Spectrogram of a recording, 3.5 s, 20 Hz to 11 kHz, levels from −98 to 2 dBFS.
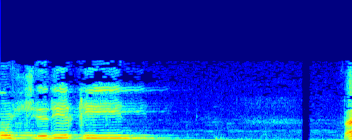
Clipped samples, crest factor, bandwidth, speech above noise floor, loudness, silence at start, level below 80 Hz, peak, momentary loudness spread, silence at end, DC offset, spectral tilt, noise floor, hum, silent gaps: under 0.1%; 22 dB; 6.6 kHz; 29 dB; -32 LUFS; 0 s; -56 dBFS; -10 dBFS; 16 LU; 0 s; under 0.1%; -6.5 dB/octave; -60 dBFS; none; none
